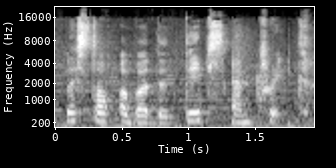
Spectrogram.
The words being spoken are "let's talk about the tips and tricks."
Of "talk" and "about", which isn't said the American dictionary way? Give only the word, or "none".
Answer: none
